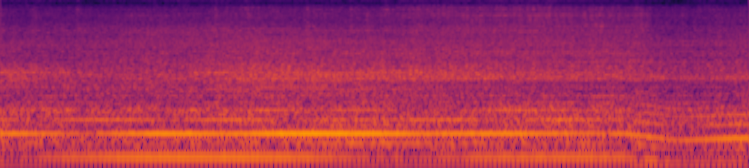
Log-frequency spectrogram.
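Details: Hustler FastTrack SDX mower with X-blades engaged: steady engine drone with strong low hum, the note sagging slightly near the end as the heavier blades load the engine.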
